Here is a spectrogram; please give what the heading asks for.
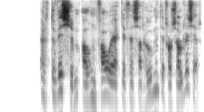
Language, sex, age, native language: Icelandic, male, 40-49, Icelandic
